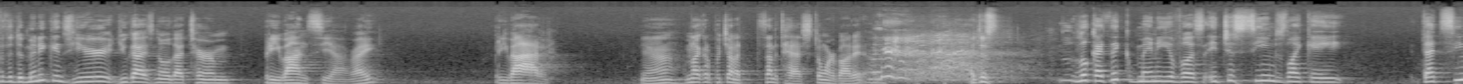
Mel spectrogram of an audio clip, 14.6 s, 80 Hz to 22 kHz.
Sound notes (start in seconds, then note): 8.6 laughter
